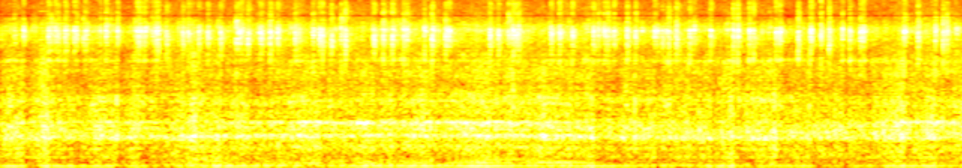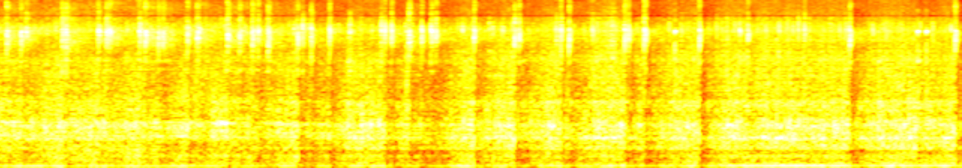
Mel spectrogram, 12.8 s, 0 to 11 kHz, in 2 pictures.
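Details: 2007 Toyota RAV4 V6 at idle: constant gritty, rattly whir above the engine note from a bad water pump, with pinkish coolant leaking around the engine block and pulley.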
